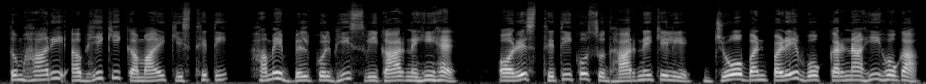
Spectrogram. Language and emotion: Hindi, angry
